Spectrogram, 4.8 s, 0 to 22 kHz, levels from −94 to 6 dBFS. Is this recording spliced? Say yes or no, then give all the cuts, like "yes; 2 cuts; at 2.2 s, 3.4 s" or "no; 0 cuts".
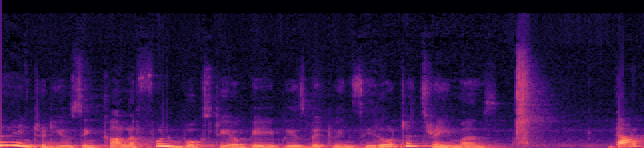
no; 0 cuts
